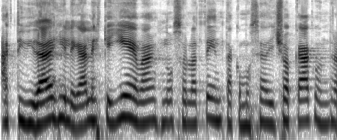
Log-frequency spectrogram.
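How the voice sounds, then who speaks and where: A woman speaks at a very fast pace. Her intonation stays fairly even. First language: Miskito (speaking Spanish). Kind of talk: audience question at panel. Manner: halting, many fillers.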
